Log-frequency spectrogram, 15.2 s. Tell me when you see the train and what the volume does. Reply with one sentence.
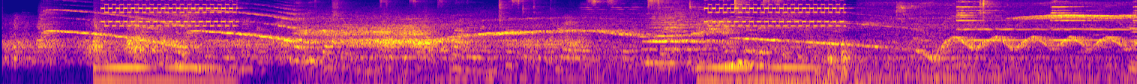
The train can be heard from 0.0 to 15.1 s, at a steady volume.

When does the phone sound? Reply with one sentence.
You can hear the phone from 1.2 to 3.2 s and from 9.2 to 11.3 s.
